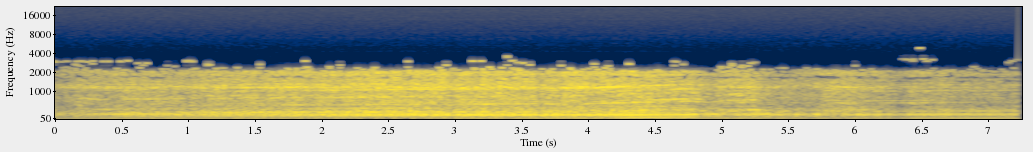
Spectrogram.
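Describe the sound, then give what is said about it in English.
An old jalopy car engine runs steadily with a low, rumbling drone and a faint rattle, its pitch dipping briefly near the end before settling back into a constant idle. No one speaks. “Let's go and look at what he's done to that poor old Jalopy of his this time, shall we?”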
